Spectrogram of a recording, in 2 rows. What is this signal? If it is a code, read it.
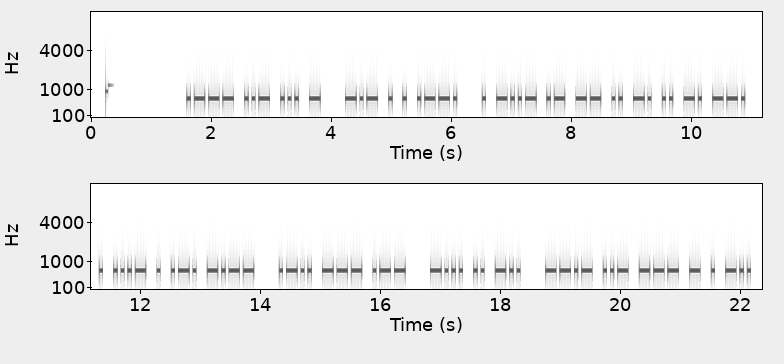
Morse code, heard as a keyed tone, about 20 wpm, 700 Hz. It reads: JUST KEEP EXAMINING EVERY LOW BID QUOTED
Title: Pangram Challenge v2 - 20wpm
